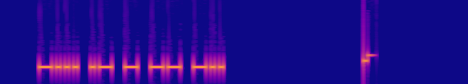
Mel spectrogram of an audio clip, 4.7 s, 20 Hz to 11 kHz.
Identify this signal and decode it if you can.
Morse code, heard as a keyed tone, about 27 wpm, 700 Hz. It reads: BATMD
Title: Code Groups - 5 Letters - 28wpm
